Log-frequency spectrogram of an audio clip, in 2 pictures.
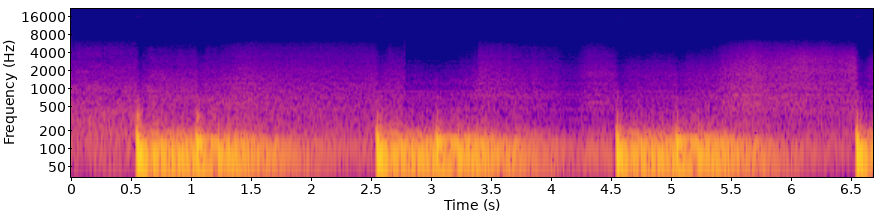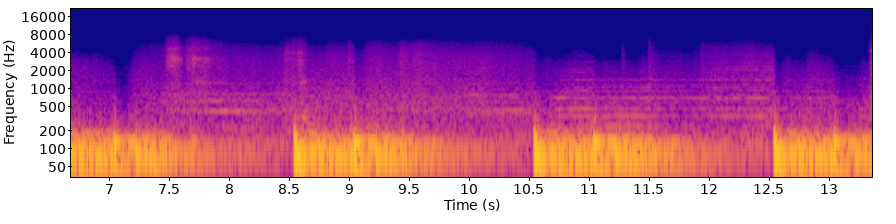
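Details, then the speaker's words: Heartbeat recording played as evidence in a TV drama courtroom scene, said to belong to a man appearing asleep, presented as proof he is alive: deep, regular, slow thumps about 30 a minute; dramatized sound effect. "This sound of heartbeat belongs to himself. This sound of heartbeat shows a person's will to survive."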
